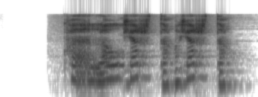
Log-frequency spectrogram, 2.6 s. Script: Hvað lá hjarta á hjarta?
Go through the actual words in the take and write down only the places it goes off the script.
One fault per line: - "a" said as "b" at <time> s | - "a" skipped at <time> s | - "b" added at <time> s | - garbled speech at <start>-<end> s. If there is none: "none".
none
